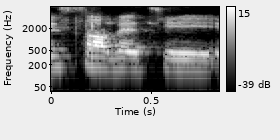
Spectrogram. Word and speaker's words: Sabeti: Or it's actually Sabeti is the way you pronounce it.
